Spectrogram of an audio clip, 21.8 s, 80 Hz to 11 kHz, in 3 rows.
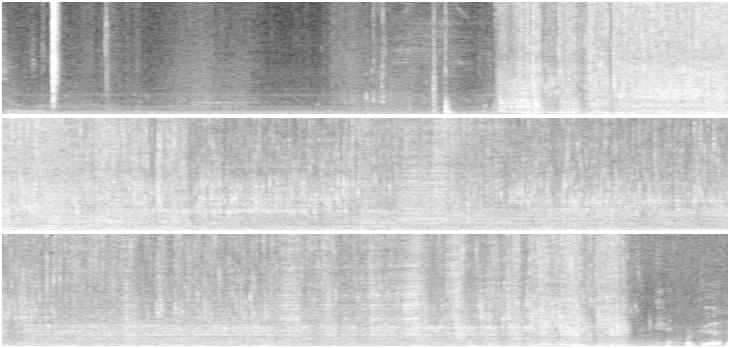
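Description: Antifreeze runs through the shower faucet of a NuCamp TaB 400 camper trailer during winterizing, a steady hissing stream that starts abruptly about five seconds in and continues loud and close for most of the clip before cutting off near the end.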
